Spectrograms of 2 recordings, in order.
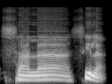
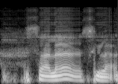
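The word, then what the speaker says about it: سَلَاسِلَا: Karena dia bisa dibaca dengan dua wajah. Karena bisa dibaca dengan dua wajah. Apakah dengan isbat ataukah dia menetapkan sehingga dibacanya dengan salasila, atau bisa dibaca dengan salasil, tidak dipanjangkan.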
